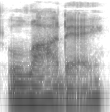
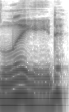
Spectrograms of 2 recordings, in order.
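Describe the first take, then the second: First: The name does not rhyme with shade. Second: The name rhymes with shade. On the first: The speaker calls it right. "the correct pronunciation of the island's name is Lade" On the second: The speaker calls it wrong. "wishes it was laid, so that kind of stupid rhyme above would work out"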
